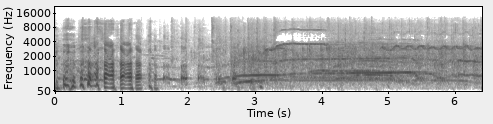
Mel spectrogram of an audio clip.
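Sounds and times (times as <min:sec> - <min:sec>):
laughter: 0:00.0 - 0:03.1
crowd voices and cheering: 0:00.0 - 0:06.3
weak round of applause: 0:01.5 - 0:06.3.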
